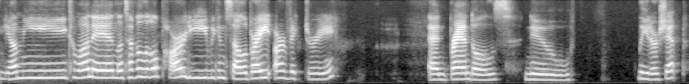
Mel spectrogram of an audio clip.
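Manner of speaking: ordinary talk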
